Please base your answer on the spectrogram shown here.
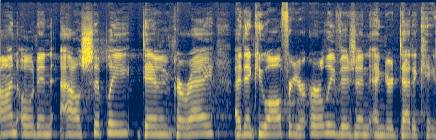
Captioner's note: none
